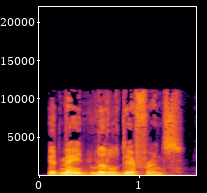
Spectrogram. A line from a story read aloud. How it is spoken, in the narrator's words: said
